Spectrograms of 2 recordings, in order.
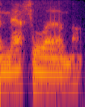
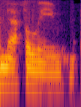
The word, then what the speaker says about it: Nephilim: I received actually a DVD documentary called The Nephilim, or Nephilim, either pronunciation is fine, The Nephilim Among Us.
